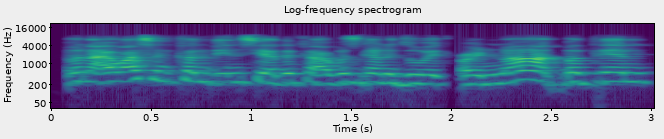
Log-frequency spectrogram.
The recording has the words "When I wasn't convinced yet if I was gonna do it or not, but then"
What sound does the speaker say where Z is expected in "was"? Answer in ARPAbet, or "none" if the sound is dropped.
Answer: Z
